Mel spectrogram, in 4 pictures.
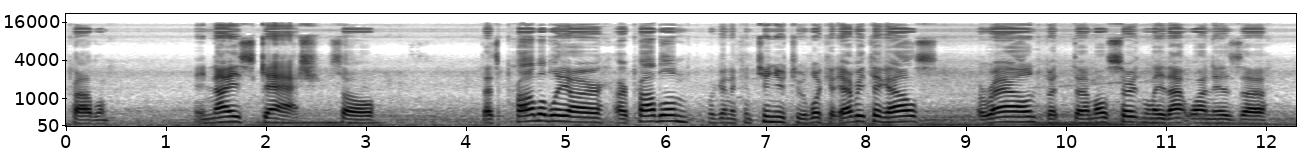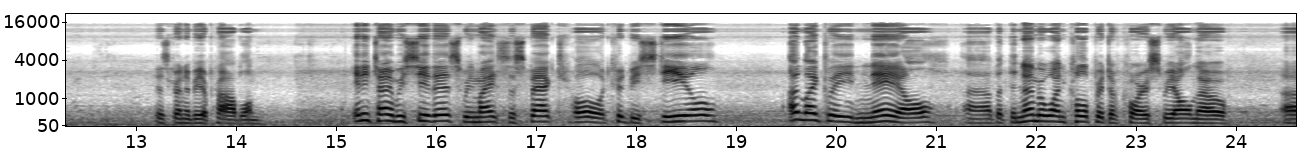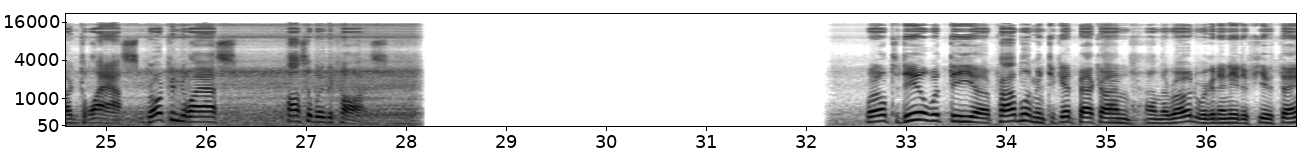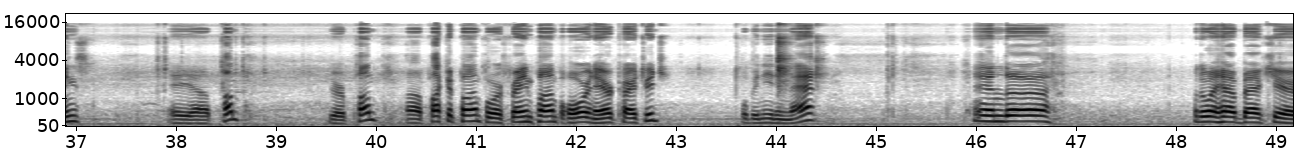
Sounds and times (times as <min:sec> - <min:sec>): Speech: 0:00.0 - 0:00.5, 0:01.3 - 0:03.2, 0:04.2 - 0:12.0, 0:13.2 - 0:14.3, 0:15.2 - 0:18.8, 0:19.5 - 0:27.8, 0:32.6 - 0:37.2, 0:37.8 - 0:38.8, 0:39.5 - 0:42.9, 0:43.6 - 0:44.6, 0:45.9 - 0:46.9, 0:48.2 - 0:49.1
Outside, urban or manmade: 0:00.0 - 0:28.2, 0:32.2 - 0:49.1.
